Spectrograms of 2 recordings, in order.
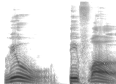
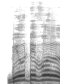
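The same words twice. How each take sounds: First: Slow drawn-out word. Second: Said in the usual way. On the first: Shown as a demonstration. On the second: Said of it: "ए लगा देंगे।".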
